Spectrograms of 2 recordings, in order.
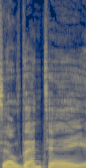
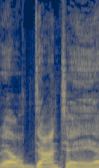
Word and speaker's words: al dente: Notice how I pronounce that? I pronounced it correctly for Gino out there who listens all the time from Milwaukee and corrects me. It's al dente. It's not al dante.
